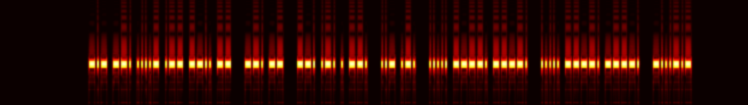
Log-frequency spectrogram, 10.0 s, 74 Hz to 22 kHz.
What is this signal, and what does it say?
Morse code, heard as a keyed tone, about 44 wpm, 690 Hz. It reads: KG4WZM GM GREG UR 599 599 <BK>
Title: SOTA QSO Practice 45wpm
